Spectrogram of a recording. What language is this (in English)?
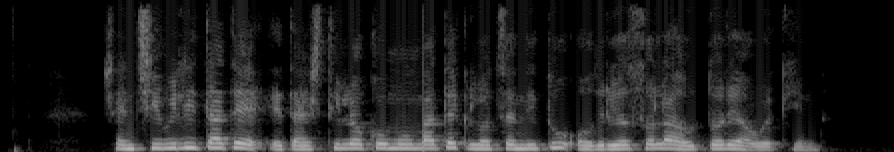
Basque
